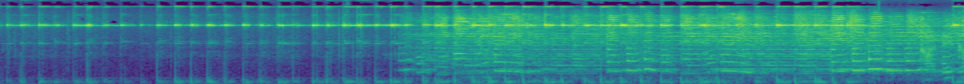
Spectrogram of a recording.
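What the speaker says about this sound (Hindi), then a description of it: "हाय, खाने की घंटी।" A meal bell rings in a film scene, first as sparse repeated strikes, then with dense, overlapping music-like ringing tones. The sound is loud and close, with some voices present.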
